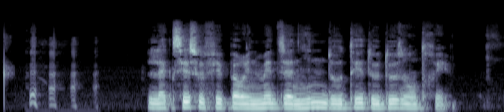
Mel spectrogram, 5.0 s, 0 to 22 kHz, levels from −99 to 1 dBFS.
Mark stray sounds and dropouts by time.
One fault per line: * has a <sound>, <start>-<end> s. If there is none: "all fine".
* has a laugh, 0.3-1.0 s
